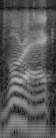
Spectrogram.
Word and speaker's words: Dvořák: One cannot listen very long on the radio without hearing the compositions of Antonín Dvořák, or it's pronounced Dvořák in America, and those of Rudolf Trimov.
